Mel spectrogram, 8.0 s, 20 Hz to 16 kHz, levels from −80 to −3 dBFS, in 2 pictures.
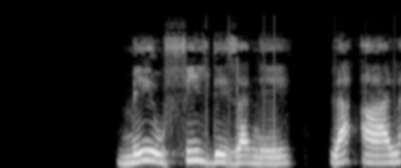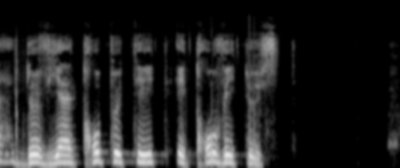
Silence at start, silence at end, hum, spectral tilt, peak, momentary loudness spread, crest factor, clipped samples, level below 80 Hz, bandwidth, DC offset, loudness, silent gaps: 1.2 s; 1.25 s; none; -6 dB/octave; -2 dBFS; 8 LU; 16 dB; under 0.1%; -56 dBFS; 9.8 kHz; under 0.1%; -19 LUFS; 3.19-3.30 s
